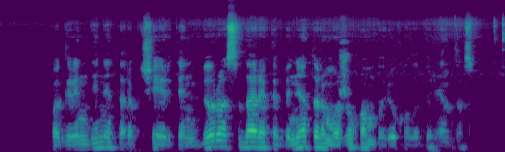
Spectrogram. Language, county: Lithuanian, Panevėžys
